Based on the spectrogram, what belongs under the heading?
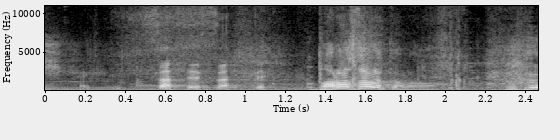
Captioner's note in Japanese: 笑い; 鼻息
